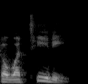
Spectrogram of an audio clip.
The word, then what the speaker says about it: Waititi: He's played by Taika Waititi, and that's how you pronounce it.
